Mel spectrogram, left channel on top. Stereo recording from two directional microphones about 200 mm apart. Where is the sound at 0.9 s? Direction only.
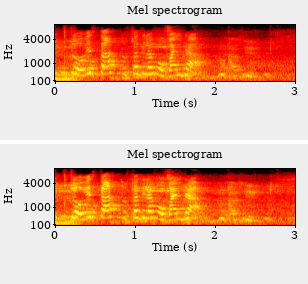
25° left (ahead or behind).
